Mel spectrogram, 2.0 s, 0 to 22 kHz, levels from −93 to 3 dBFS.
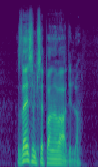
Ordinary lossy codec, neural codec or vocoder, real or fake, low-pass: none; vocoder, 44.1 kHz, 128 mel bands, Pupu-Vocoder; fake; 19.8 kHz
